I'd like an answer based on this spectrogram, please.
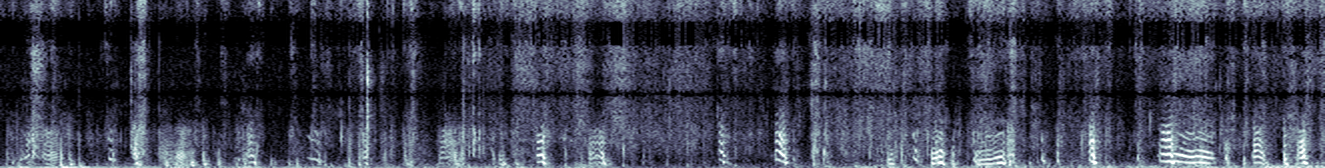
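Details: Litter of Labrador Retriever puppies nursing, with scattered soft clicks and suckling sounds, then louder wavering whimpers and squeaky whines building toward the end, one sharp high quavering squeal near the close.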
